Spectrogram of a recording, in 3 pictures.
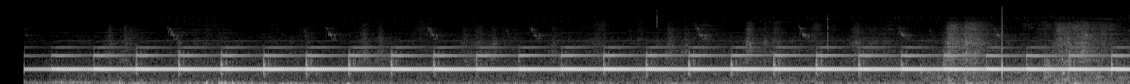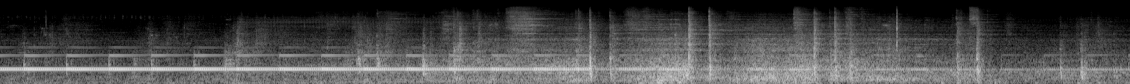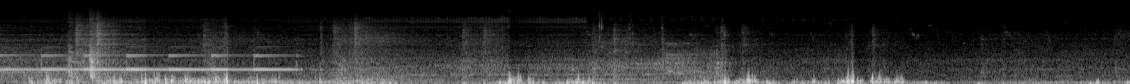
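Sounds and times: level-crossing warning bell: 0:00.2 - 0:25.8
diesel railcar passing: 0:00.3 - 0:33.9
wheels clacking over rail joints: 0:03.1 - 0:30.2.

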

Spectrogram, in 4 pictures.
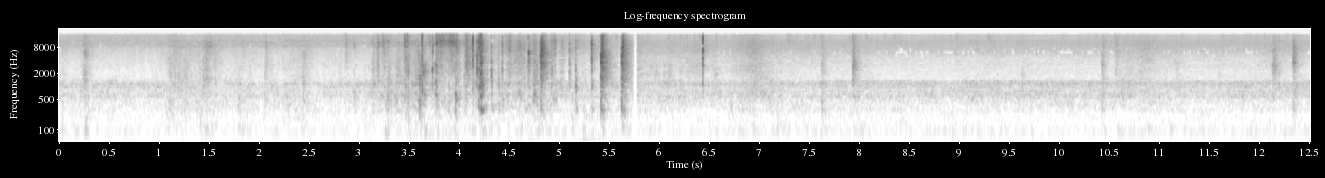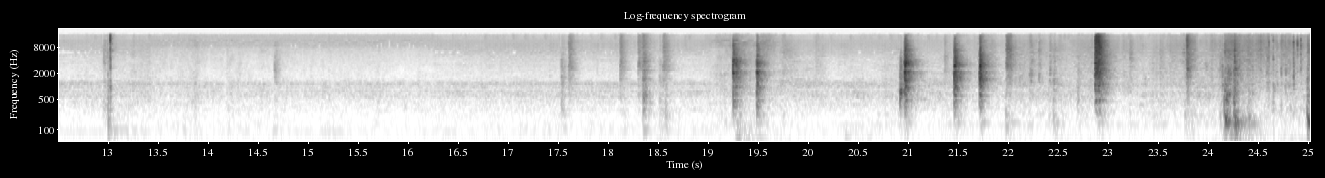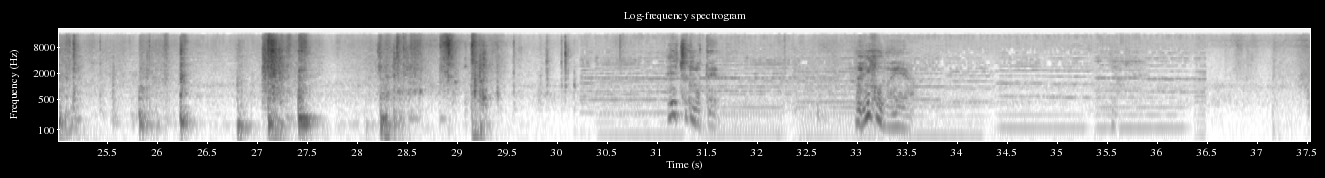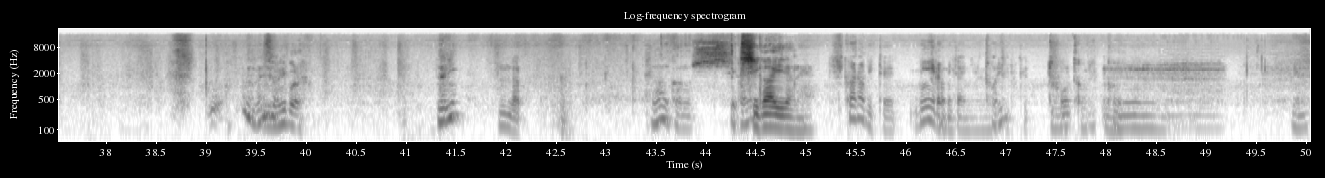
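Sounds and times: faint steady hum: 0:00.0 - 0:50.0
footsteps on wooden floor: 0:24.0 - 0:28.6.

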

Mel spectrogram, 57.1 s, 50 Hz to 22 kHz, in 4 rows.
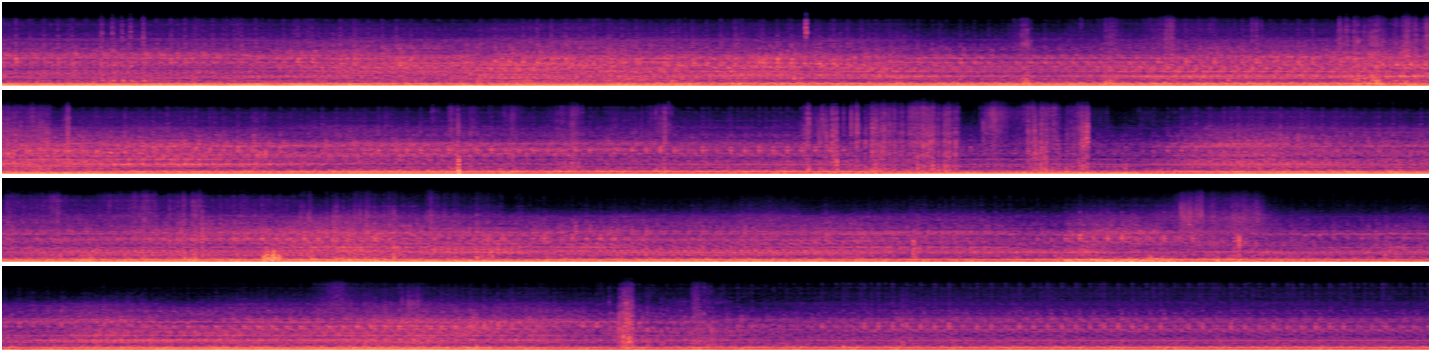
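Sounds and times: tractor engine running: 0:00.0 - 0:57.0
bale equipment clatters: 0:06.5 - 0:26.4, 0:27.5 - 0:34.8.

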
